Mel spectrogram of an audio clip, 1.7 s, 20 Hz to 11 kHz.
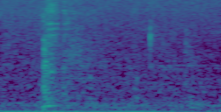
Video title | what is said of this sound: United Kingdom Talk Sunday 6th April 2025 | I have a double CD player, which you can hear me tapping there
